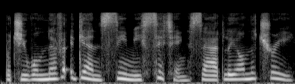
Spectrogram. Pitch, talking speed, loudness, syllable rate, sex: 230 Hz, 245 wpm, -16 LUFS, 5.7 syllables/s, female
